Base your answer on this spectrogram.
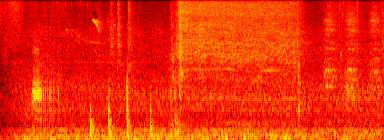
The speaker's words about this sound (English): I walked up to the car and knocked on the window.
